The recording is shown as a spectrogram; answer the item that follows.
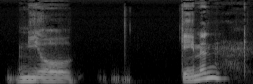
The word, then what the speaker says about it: Neil Gaiman: And he worked with Neil Gaiman.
